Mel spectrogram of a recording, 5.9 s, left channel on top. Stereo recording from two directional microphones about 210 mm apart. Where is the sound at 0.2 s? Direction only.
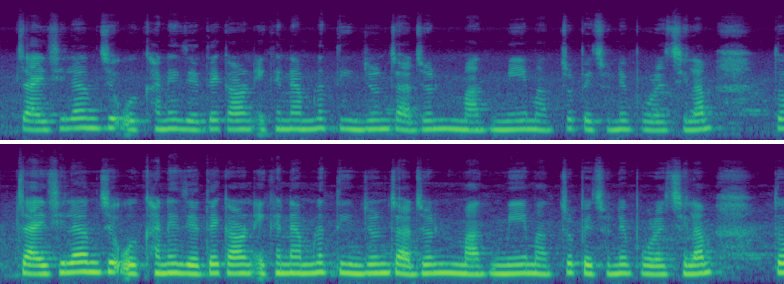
30° right (ahead or behind).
